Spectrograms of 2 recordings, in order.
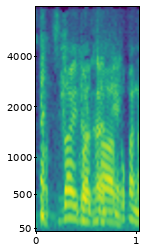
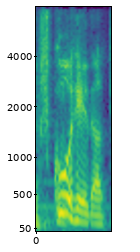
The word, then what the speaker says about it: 不公平だー: 松平だーとか懐かしいです。 – これ難しいんですけど、これ、ね、不公平だって読むんですこれ。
